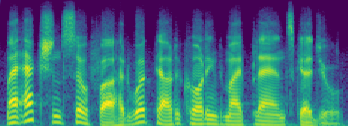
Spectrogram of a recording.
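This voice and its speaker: Low, dramatic scholarly Egyptologist. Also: male voice, sing-song, fast talker, a little mellow. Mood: measured, intrigued. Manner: formal, precise, dramatic storytelling. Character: scholarly male British Egyptologist recounting an eerie adventure. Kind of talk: 1940s radio drama narration. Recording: muffled, noisy vintage radio recording.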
